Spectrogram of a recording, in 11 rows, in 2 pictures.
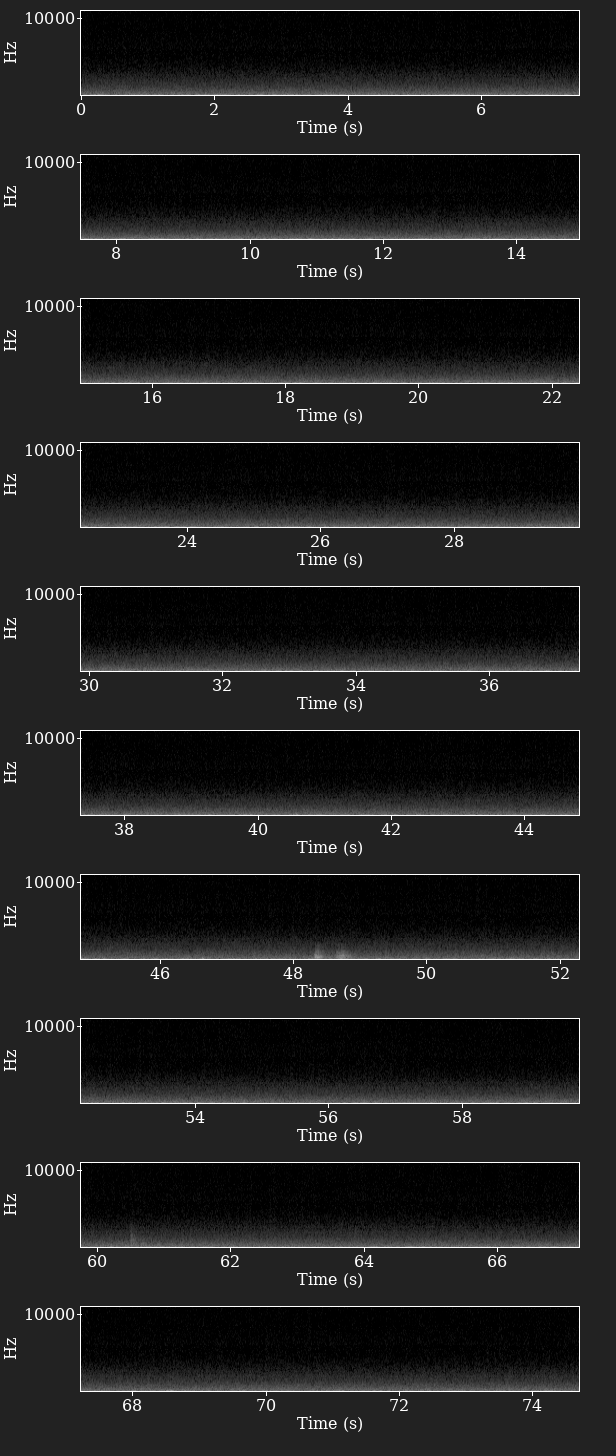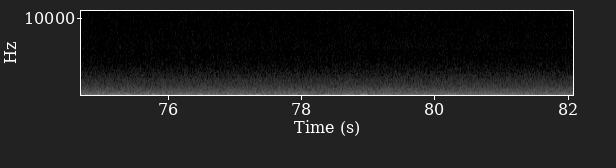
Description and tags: room tone quiet cellar with distant noises
recorded with Sony PCM-D50, Tascam DAP1 DAT with AT835 stereo mic, or Zoom H2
